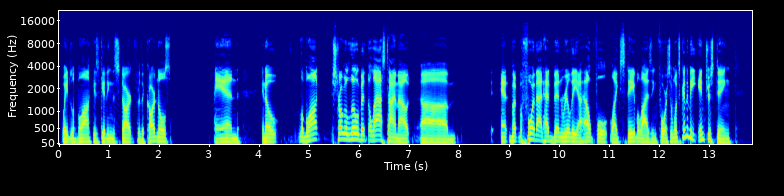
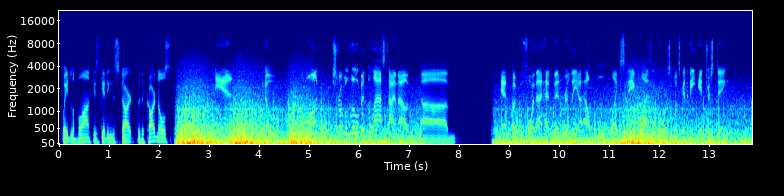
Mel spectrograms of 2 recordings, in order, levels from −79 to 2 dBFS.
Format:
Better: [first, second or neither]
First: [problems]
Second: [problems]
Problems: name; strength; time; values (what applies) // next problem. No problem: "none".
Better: first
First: none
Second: wind noise on the microphone; heavy; from 2.5 to 7.5 s and from 8.5 s on; 3 dB above the speech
